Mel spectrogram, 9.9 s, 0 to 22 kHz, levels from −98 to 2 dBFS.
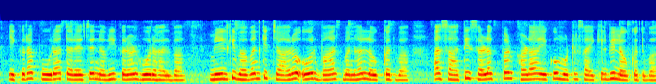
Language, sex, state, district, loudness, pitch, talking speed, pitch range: Bhojpuri, female, Bihar, Gopalganj, -14 LUFS, 235 Hz, 175 wpm, 225-255 Hz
